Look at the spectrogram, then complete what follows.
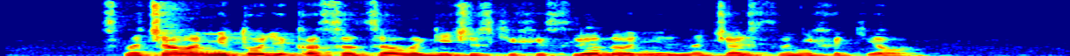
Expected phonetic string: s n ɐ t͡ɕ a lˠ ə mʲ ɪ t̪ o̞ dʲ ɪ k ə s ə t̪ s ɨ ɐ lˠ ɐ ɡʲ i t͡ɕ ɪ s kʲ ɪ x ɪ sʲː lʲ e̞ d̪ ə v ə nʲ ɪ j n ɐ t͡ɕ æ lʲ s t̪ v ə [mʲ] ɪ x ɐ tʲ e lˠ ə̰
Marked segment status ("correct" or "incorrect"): incorrect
